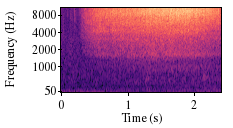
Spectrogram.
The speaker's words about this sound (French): Le Kayambe qui est magnifique, le son du Kayambe. Écoutez le son du Kayambe, tiens.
